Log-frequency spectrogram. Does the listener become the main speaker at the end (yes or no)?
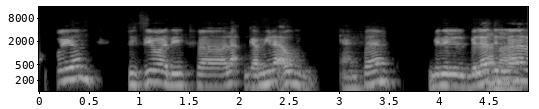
no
